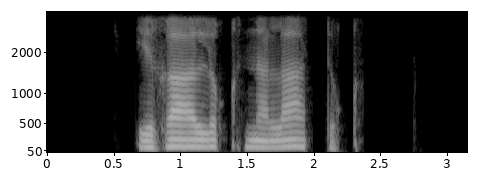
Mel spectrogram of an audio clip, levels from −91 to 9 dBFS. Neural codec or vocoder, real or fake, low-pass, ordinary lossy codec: none; real; 3.6 kHz; Opus, 64 kbps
